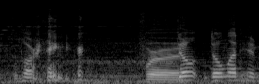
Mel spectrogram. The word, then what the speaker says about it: Loranger: for a moment that's my bad it's actually pronounced Loranger Loranger for don't don't let him hear you say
